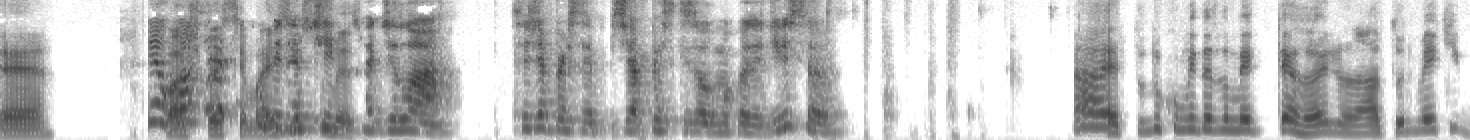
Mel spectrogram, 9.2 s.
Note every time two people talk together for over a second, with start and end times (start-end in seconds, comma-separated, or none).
1.0-2.3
